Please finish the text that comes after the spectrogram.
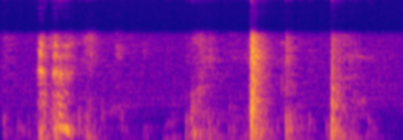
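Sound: chair being adjusted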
